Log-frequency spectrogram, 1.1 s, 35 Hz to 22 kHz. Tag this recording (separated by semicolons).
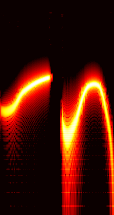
8-bit; arcade; atari; bfxr; chip; chipsound; game; labchirp; lo-fi; retro; video-game; whistle; wolf-whistle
